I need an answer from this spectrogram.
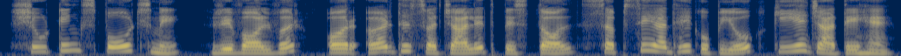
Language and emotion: Hindi, neutral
